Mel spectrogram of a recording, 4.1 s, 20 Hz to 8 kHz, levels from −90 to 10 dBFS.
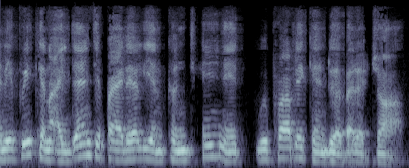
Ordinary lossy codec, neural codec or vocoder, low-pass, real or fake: AAC, 32 kbps; vocoder, 44.1 kHz, 80 mel bands, Vocos; 7.2 kHz; fake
